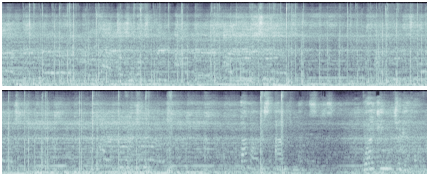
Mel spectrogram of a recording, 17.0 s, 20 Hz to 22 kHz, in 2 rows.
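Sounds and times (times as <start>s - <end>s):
loud music with heavy bass: 0.0s - 14.1s
fireworks bursting and crackling: 0.0s - 15.8s.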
